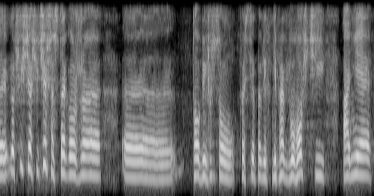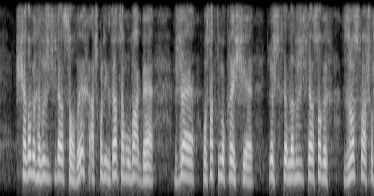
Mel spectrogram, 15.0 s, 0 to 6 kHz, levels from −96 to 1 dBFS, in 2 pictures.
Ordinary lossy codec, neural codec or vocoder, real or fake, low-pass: none; vocoder, 22.05 kHz, 80 mel bands, HiFi-GAN; fake; 5.4 kHz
